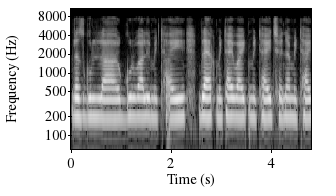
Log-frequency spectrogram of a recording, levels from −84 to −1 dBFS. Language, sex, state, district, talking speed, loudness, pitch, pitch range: Hindi, female, Chhattisgarh, Sukma, 135 wpm, -17 LUFS, 195 Hz, 195-200 Hz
